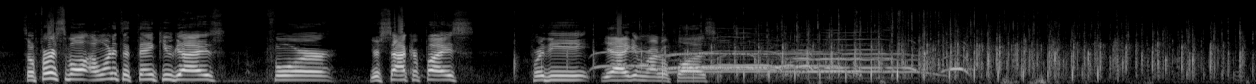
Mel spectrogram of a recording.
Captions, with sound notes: So first of all, I wanted to thank you guys for your sacrifice, for the-- Yeah, I give a round of applause. (applause)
